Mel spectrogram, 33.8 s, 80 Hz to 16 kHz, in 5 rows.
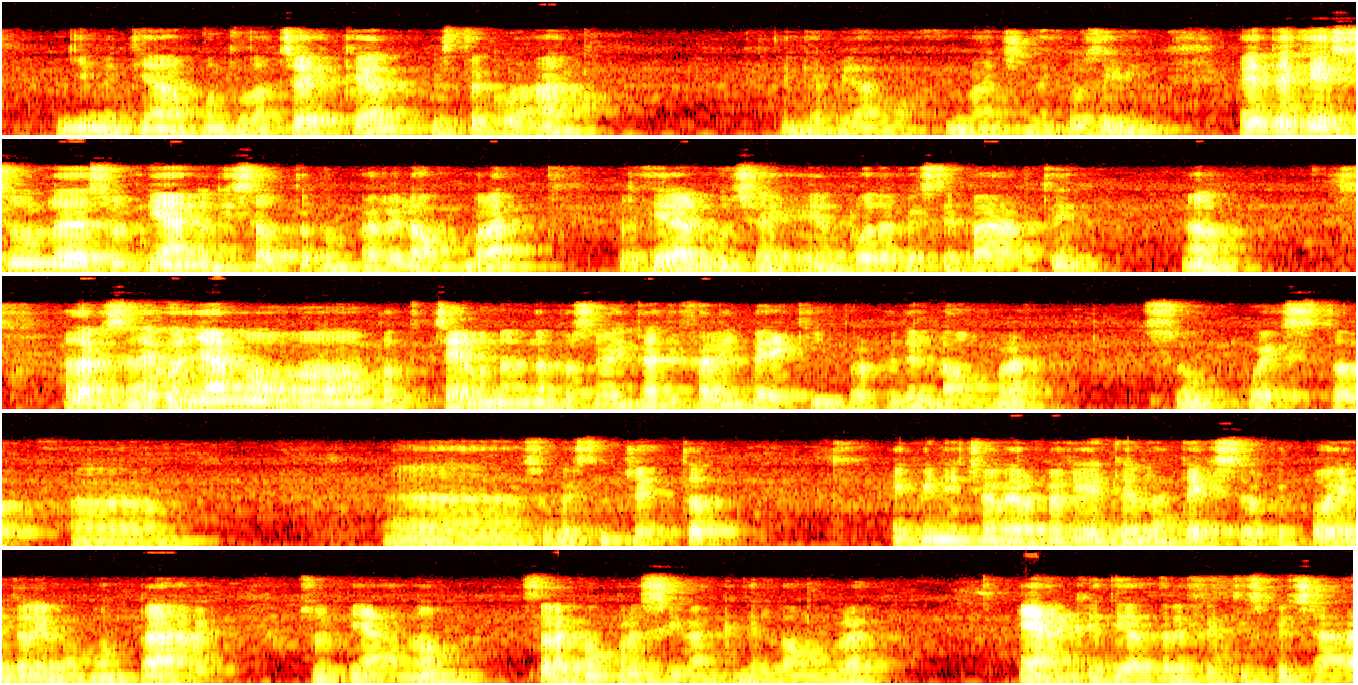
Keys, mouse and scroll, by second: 2.9-4.8 middle drag, 5.3-8.1 middle drag, 9.5-11.3 scroll down 2, 11.3-11.7 scroll down 1, 11.7-13.5 middle drag, 14.3-16.1 middle drag, 20.9-22.7 middle drag, 31.0-32.8 middle drag.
